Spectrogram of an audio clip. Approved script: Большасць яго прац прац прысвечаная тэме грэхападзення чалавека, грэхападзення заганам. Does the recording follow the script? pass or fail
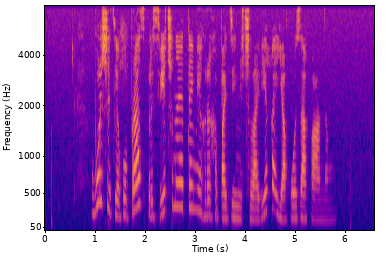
fail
